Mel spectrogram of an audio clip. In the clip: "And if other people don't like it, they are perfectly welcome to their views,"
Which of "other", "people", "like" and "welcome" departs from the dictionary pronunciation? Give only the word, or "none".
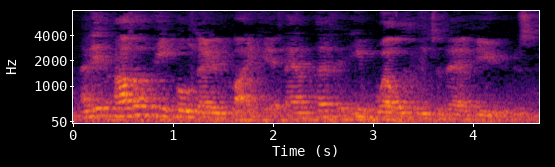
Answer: welcome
